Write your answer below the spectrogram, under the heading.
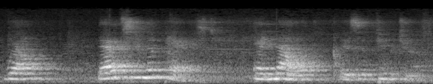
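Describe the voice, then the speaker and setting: An older woman playing a regretful mother in an amateur radio play, with a halting, deliberate delivery. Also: high-pitched, warm tone. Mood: musing, regretful. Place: echoey room at a senior center. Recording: very echoey, distant mic, faint noise.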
